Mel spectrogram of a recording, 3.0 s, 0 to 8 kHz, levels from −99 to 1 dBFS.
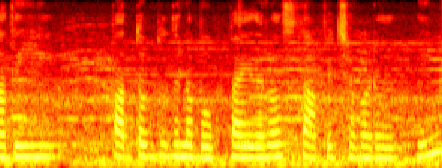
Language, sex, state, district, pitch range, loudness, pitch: Telugu, female, Andhra Pradesh, Guntur, 205-220 Hz, -17 LUFS, 210 Hz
